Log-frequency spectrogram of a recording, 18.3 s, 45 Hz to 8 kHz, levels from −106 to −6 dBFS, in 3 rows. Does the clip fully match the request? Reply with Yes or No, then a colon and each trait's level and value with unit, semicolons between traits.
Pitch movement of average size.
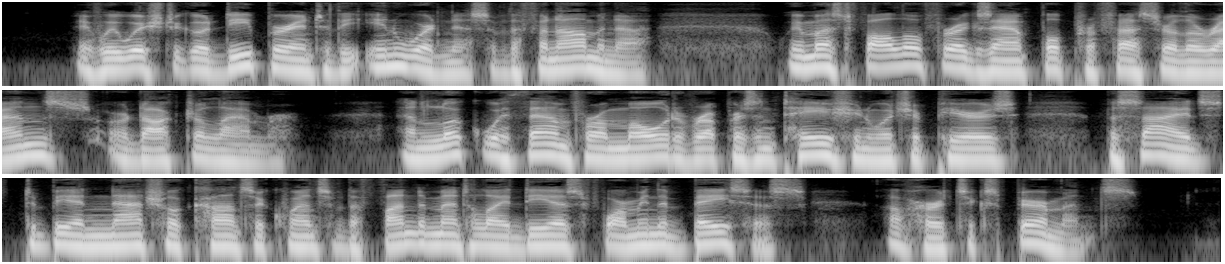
Yes: average, 3.4 semitones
